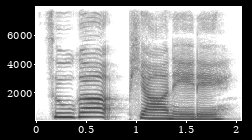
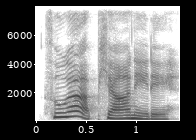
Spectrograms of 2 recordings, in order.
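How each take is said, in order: First: It is said more slowly. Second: It is said at normal speed.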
